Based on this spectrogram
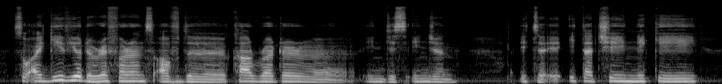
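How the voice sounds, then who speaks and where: A man with a non-native accent speaks at medium pitch and a fairly slow pace. His pitch variation is ordinary, and the recording is very clean with a silent background. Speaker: car hobbyist video maker. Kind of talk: tutorial demonstration. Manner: halting, many fillers.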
